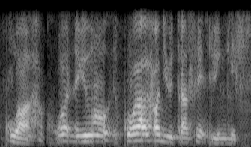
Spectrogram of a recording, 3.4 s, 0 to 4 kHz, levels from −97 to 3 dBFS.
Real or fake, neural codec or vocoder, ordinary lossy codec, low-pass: fake; codec, 24 kHz, 1.5 kbps, HILCodec; none; 3.6 kHz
